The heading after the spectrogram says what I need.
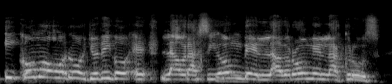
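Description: Husky woman giving an earnest devotional talk. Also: on the high side, normal speed, a little mellow. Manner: earnest, conversational, acts out prayers with many restarts.

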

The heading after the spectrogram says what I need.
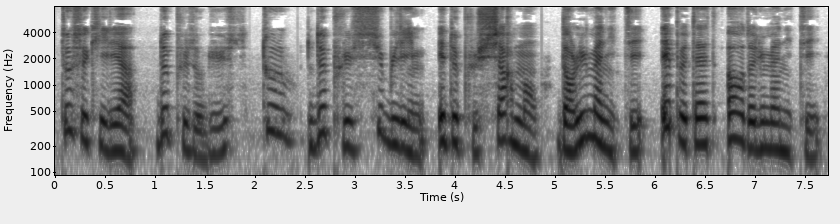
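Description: A woman's voice: mid-range voice, lively intonation, unhurried, hardly any pauses, mellow, lightly acted. A woman voicing a pompous young male student who lectures his friends in a grand, sermonizing manner, read as an audiobook. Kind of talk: audiobook reading.

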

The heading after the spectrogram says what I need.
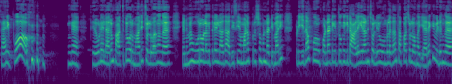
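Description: A tender, teasing young village wife speaks in a very high, sing-song voice, as a woman acts her out. She talks fast with a bright tone and a southern Tamil accent. She is a cartoon wife who is expecting a baby. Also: little pitch movement, heavily acted. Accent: southern Tamil (Tirunelveli). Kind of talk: cartoon voice acting.

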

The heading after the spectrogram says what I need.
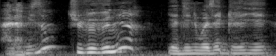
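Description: A woman voicing an eager little male hamster who wants to be a cowboy, talking excitedly in a storybook reading. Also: on the low side, quick pace, a little hiss or hum. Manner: excited, shouting.

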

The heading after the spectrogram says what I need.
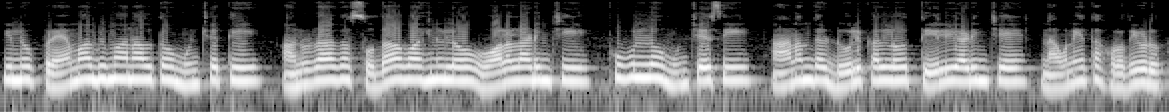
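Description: A woman's voice: on the high side, lightly acted. A woman voicing a young woman's inner conscience in a storybook reading, pressing every word emphatically. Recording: dull lo-fi recording.

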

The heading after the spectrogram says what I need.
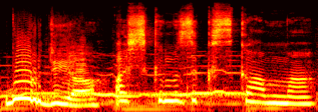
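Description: High, lively Turkish woman streamer. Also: very slow. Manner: teasing, laughs often, talks to viewers. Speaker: Roblox roleplay streamer. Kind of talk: game commentary. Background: background music.

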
